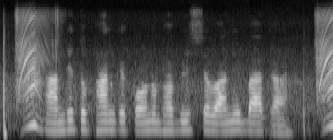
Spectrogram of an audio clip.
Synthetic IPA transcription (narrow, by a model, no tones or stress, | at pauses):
ãːnd̪ʱit̪ʊpʰaːnkekɔːnobʱɐbiʃjəʋaːnibaːkaː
